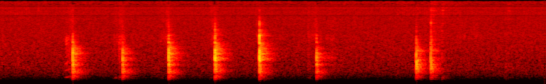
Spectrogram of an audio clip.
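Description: Santoku kitchen knife slicing button mushrooms on a wooden cutting board: about eight sharp knocks of the blade hitting the wood, mostly evenly spaced, then a short pause and two quick knocks close together.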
